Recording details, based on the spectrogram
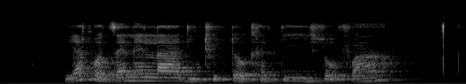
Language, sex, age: Tswana, female, 22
